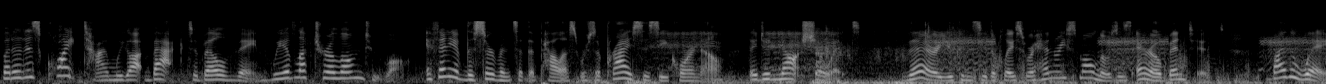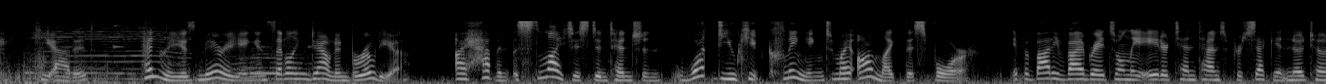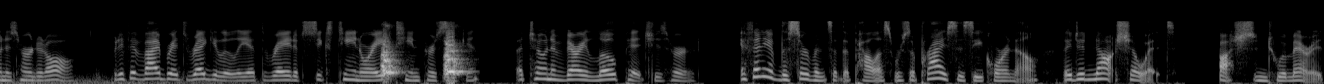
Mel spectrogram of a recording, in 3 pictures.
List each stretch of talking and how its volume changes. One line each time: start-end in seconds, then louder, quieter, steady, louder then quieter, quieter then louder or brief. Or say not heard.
0.0-39.7 steady.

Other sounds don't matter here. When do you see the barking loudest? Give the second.
31 s.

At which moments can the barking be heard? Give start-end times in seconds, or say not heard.
8.2-9.8, 30.3-31.2.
